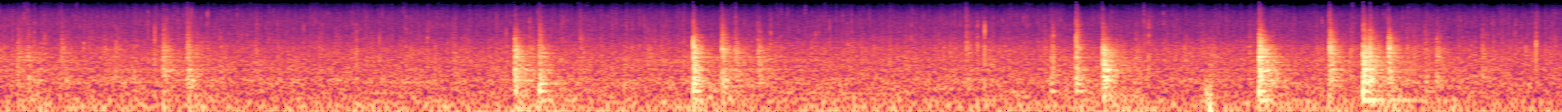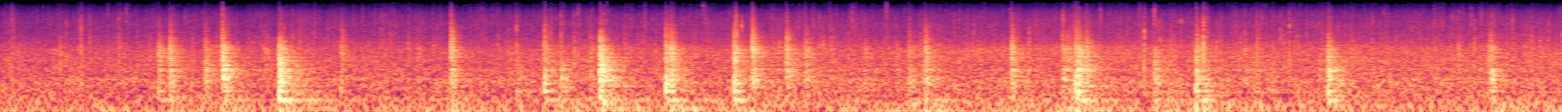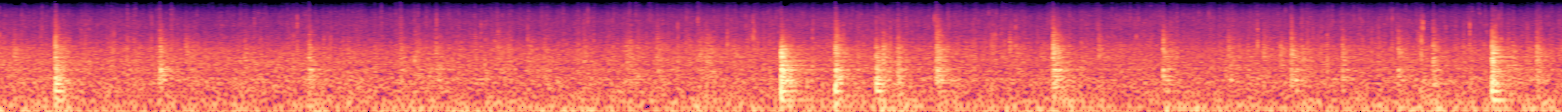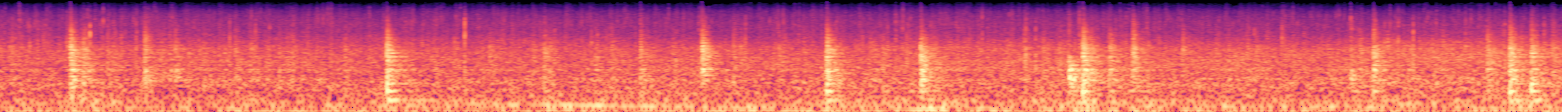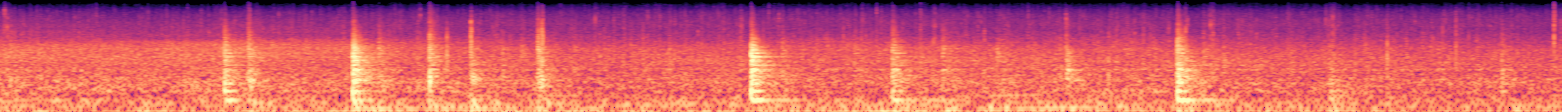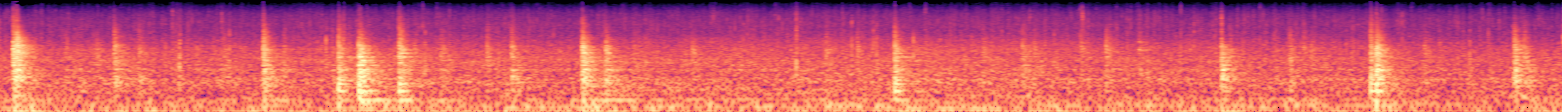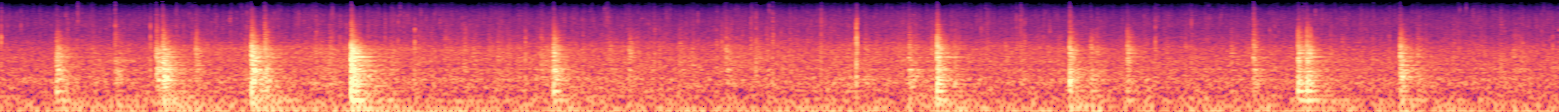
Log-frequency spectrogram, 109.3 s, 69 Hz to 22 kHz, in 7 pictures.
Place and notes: Mesaanitie, Oulu, Finland - Summer rain
Calm summer rain recorded from my open window. Cars driving by. Zoom H5, default X/Y module
30 June, 22:06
